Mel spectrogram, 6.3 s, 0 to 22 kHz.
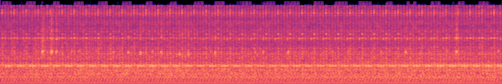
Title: Strange noise Renault Duster 1,5dci, alternator pulley replacement. Înlocuire fulie alternator.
